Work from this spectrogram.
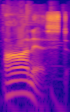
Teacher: Honest also starts with a vowel sound, because the H is silent. So, an honest person.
